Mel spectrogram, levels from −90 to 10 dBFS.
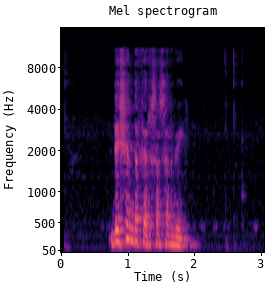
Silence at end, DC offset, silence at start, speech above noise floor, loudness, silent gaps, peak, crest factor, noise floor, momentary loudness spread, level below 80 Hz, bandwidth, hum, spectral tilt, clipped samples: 1.05 s; under 0.1%; 0.75 s; 43 dB; -27 LUFS; none; -10 dBFS; 18 dB; -69 dBFS; 12 LU; -64 dBFS; 11.5 kHz; none; -5.5 dB/octave; under 0.1%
